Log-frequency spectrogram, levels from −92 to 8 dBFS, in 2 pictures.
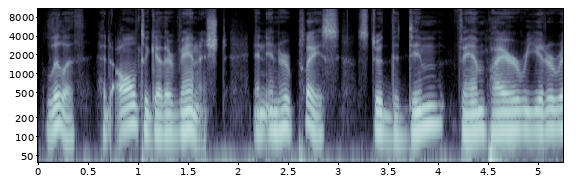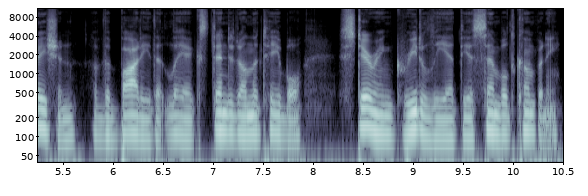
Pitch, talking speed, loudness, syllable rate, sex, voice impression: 115 Hz, 160 wpm, -18 LUFS, 5.5 syllables/s, male, masculine, middle-aged, tensed, bright, soft, fluent, sincere, calm, friendly, reassuring, kind, modest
